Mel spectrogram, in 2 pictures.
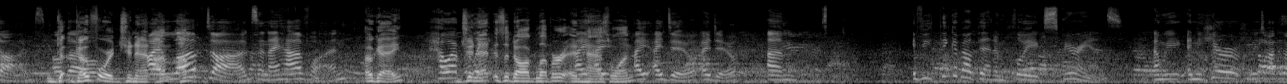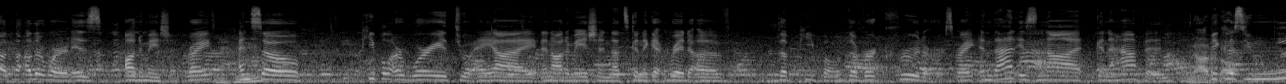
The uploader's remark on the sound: This is a special mini series recorded with Oleeo at HR Tech 2023. This is a special mini series recorded with Oleeo at HR Tech 2023.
